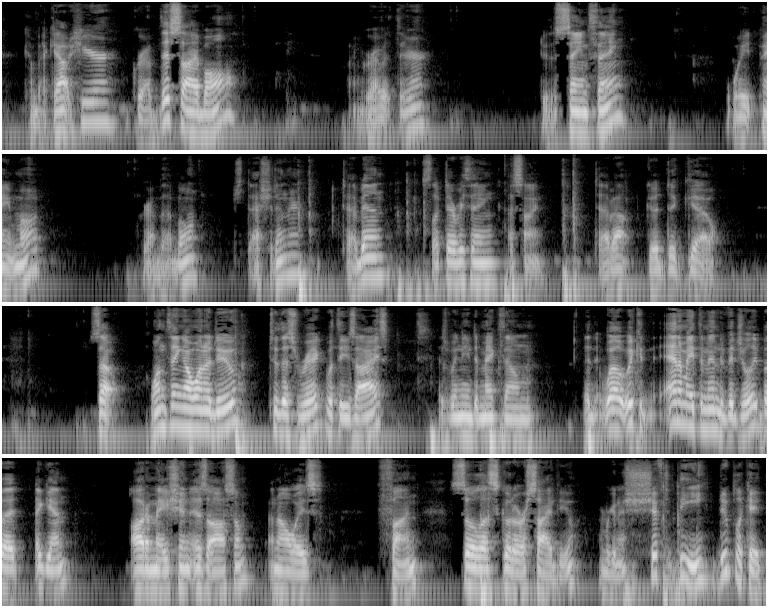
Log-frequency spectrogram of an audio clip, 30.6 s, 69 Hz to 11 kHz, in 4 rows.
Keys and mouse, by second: 0.4-1.9 drag, 1.4-6.5 right drag, 2.9-5.9 drag, 6.7-8.5 drag, 9.0 right click, 9.6-10.7 middle drag, 10.7 Tab, 11.1-12.4 drag, 12.4 a, 12.7-14.3 drag, 13.3 Tab, 15.1 click, 15.6 click, 16.1-18.5 right drag, 17.7 KP_3, 18.6-21.3 middle drag, 19.0 Tab, 19.6 z, 21.3 click, 21.3-27.7 right drag, 22.1-27.7 middle drag, 27.7 KP_3, 29.6 shift+d.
